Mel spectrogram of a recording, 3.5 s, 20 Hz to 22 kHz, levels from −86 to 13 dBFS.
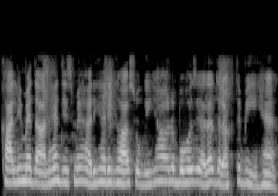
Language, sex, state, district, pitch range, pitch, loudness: Hindi, female, Delhi, New Delhi, 210-245 Hz, 235 Hz, -16 LUFS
